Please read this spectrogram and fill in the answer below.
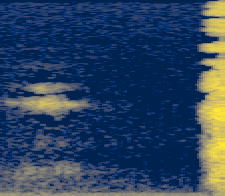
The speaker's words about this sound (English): Listen to the sound of your breathing.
